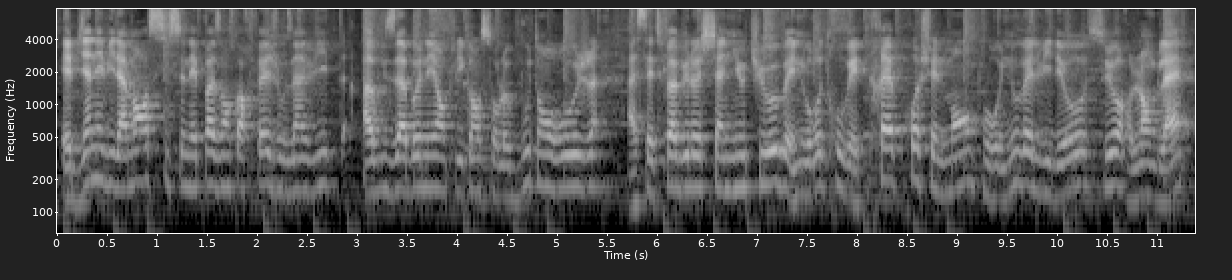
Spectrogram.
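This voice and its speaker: A French man teaching English online, his voice sitting a little higher than most men's. He talks in a chatty way, walking through examples one step at a time. He keeps checking in with quick little "ok?" asides. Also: fairly even intonation, a little mellow, echoey room, faint music behind. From France. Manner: chatty, checks in often with "ok?" and "d'accord?". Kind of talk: online language lesson.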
